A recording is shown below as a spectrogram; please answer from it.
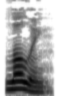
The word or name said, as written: lulling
